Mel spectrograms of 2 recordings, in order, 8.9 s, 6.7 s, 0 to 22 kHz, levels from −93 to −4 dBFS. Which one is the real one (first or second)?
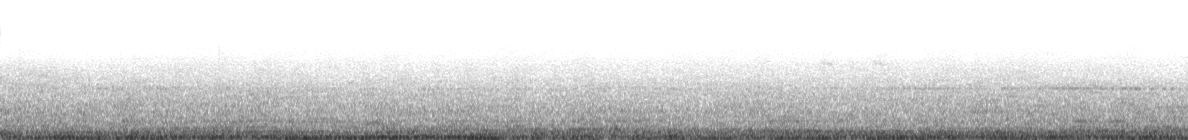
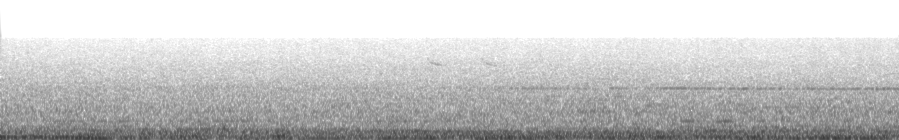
second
